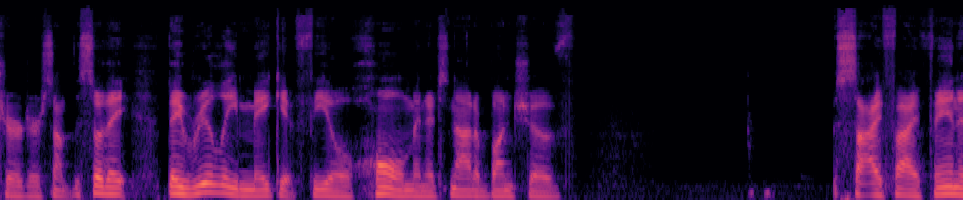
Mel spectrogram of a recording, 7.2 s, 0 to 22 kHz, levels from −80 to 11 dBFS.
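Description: No technical faults can be heard anywhere in the speech. There is nothing to point to at any moment and no mechanism to explain.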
